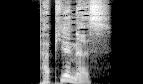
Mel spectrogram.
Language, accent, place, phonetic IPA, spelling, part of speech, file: German, Germany, Berlin, [paˈpiːɐ̯nəs], papiernes, adjective, De-papiernes.ogg
- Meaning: strong/mixed nominative/accusative neuter singular of papieren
